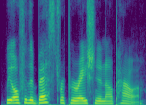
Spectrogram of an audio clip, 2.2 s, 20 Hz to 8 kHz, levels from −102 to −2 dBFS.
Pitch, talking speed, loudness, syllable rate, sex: 195 Hz, 220 wpm, -19 LUFS, 6.5 syllables/s, female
